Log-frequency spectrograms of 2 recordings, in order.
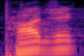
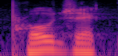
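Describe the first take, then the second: First: The word is said with an American pronunciation. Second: The word is said with a Canadian pronunciation. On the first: "Project is the American pronunciation" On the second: "project is a Canadian pronunciation"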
